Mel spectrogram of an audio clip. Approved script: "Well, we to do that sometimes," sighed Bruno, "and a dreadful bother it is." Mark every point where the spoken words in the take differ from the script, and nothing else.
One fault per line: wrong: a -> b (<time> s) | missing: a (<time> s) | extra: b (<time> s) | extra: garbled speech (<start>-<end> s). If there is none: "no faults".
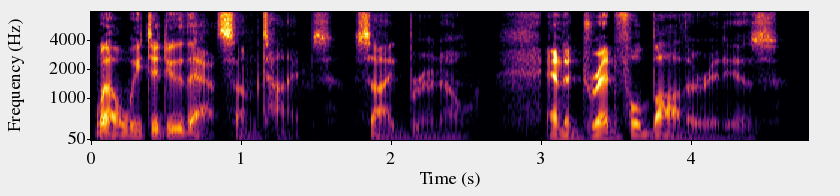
no faults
